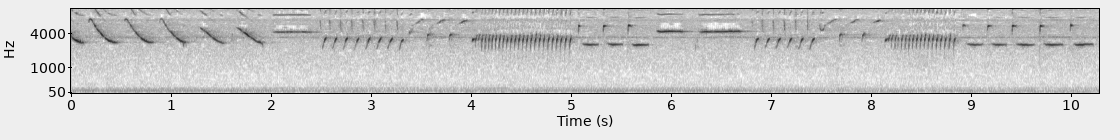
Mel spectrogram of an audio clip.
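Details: Varied canary song that switches between tours: fast downslurred notes, clipped rapid trills, two long buzzy rolls and short flat whistled notes repeated in quick runs.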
